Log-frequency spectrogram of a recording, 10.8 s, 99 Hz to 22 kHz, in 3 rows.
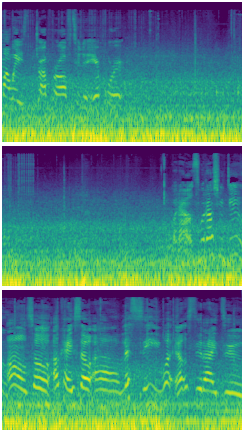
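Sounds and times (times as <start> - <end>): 
car cabin road noise from tyres and engine while driving to the airport: 0.0 - 10.7
speech: 8.3 - 10.7.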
